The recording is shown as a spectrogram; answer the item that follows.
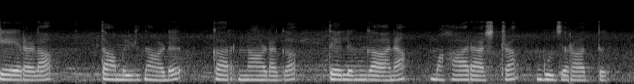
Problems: constant background noise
